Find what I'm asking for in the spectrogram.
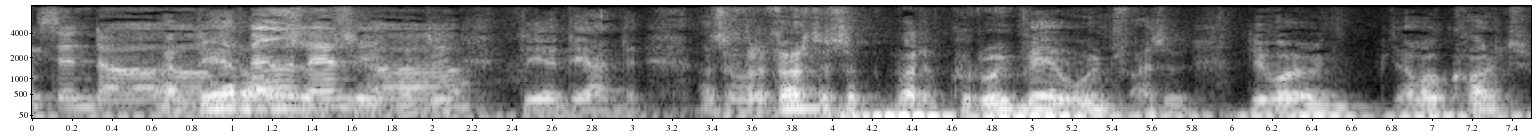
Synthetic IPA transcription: jæmənd̥e̝æɐɾ̥ɑɒsɒ̥se̝̰̥ːmend̥e̝d̥e̝d̥e̝æ̥ | ælsəfɒ̽ɾ̥e̝fɶɐsd̥əsɒ̽ʋɑ̈d̥kʰud̥ue̝ɡ̥əʋæːɐuð̞ˠn̩fælsəd̥e̝ʋɑ̈jo̝ed̥ɑʋɑ̈jo̝kʰɒ̽l̰d̥

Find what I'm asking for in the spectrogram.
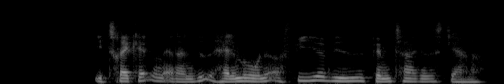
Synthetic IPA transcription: it͡sʰʁɛkʰendn̩æɐɾɑ̈e̝nʋið̞̰ˠɦælmɔ̽ːnəɒ̽fiːɐʋiðˠəfemt͡sʰɑ̈ɡ̥əð̞ˠəsd̥jæɐnɐ

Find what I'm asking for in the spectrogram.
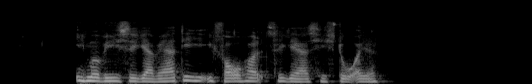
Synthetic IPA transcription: imɒ̽ʋiːsəjæʋæɐd̥iʔifɒːɦɒ̽l̰t͡sʰe̝ljæɐshisd̥o̝ɐ̰jə

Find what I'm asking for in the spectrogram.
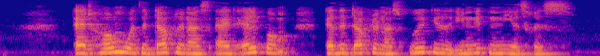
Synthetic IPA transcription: ʔæd̥ɦoʊmwɪðˠːəd̥ɒ̽b̥linɐsæɐe̝d̥ælb̥ɔ̽mʔæɐðəd̥ɒ̽b̥linɐsuð̞ˠɡ̥iːð̩ˠine̝d̥n̩ːiːɐt͡sʰʁas

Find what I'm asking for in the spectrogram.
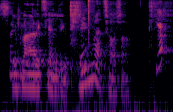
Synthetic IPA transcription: japʰlɑ̈ɪɐdekʰæld̥ekʰliːmæt͡sʰɒsɐ

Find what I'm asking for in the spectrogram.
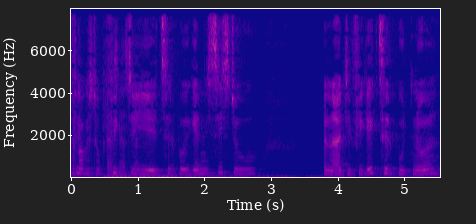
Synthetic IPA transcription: se̥d̥it͡sʰe̝lb̥uðˠɡ̥enisisd̥əuː | elɐnɑ̈ɪd̥ife̝ɡ̥e̝ɡ̥ət͡sʰe̝lb̥uð̥̰ˠnɔ̽ːð̞̩ˠ

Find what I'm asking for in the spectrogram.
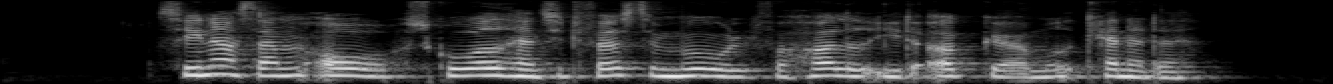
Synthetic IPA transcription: se̝ːnɐːsɑ̈məʔɒ̰ːsɡ̥o̝ːɐð̞̩ˠɦænsid̥fɶɐsd̥əmɔ̰̽ːlfɒ̽hɒ̽l̰ð̩ˠie̝d̥ɒ̽b̥̚ɡ̥œ̰ɐ̰mo̝ðˠkʰænæd̥æ

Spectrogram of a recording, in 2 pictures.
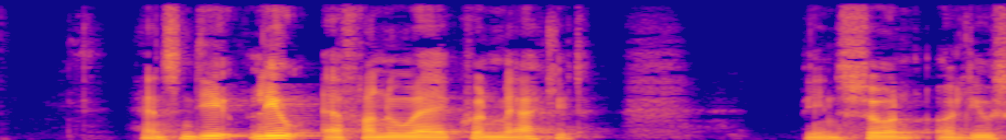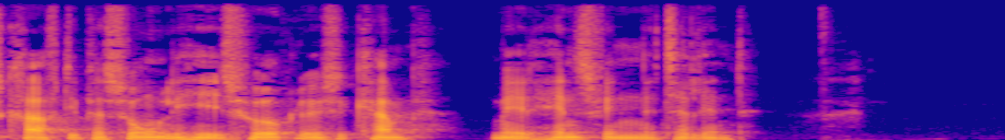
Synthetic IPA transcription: hænsliʊ̰æɐfʁɑ̈nuɛkʰɔ̽nmæɐɡ̥əlid̥ | ʋe̝e̝nsɔ̽n̰ɒ̽liʊskʰʁɑ̈fd̥ipʰæɐso̝̰ːnliɦe̝ð̰ˠshɔ̽ːb̥lø̰ːsəkʰɑ̈m̰b̥ | mee̝d̥ɦensʋe̝n̰ənət͡sʰælʔen̰d̥

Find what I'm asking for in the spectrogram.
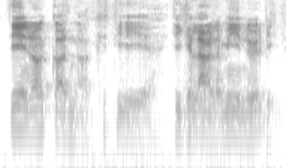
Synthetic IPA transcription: d̥e̝ænɒ̽ɡ̥̚ɡ̥ɒd̥nɒ̽ɡ̥d̥id̥ikʰælaʊenæmḭːnøːd̥i

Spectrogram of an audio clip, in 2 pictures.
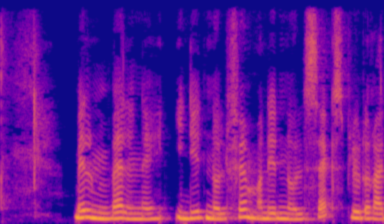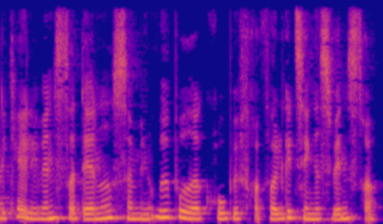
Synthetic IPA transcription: mel̰m̩ʋæl̰nəine̝d̥n̩ːɔ̽lfem̰ɒ̽ne̝d̥n̩ːɔ̽lseɡ̥sb̥le̝ʊd̥iʁɑ̈d̥ikʰɛ̰ːləʋensd̥ʁɐd̥ænð̞̩ˠsɒ̽me̝nuð̞ˠb̥ʁyð̞̰ˠɐɡ̥ʁub̥əfʁɑ̈fɒ̽lɡ̥ət͡sʰe̝ŋ̰ð̩ˠsʋensd̥ʁɐ

